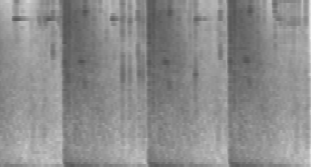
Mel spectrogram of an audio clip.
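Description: Three loud, evenly spaced shots from a DMR sniper rifle in the Roblox game Phantom Forces, each a sharp crack with a decaying tail, fired in quick succession.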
